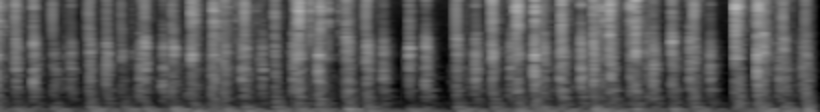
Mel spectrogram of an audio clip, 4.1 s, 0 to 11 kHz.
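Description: Fingertips type steadily on the plastic keycaps of an Amstrad CPC 464 home computer, which has a large, hollow black plastic case. The result is a rapid stream of short, dry, bright clicks and clacks with almost no ring. A faint low hollow thump sits under each press, with a brief pause near the middle.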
